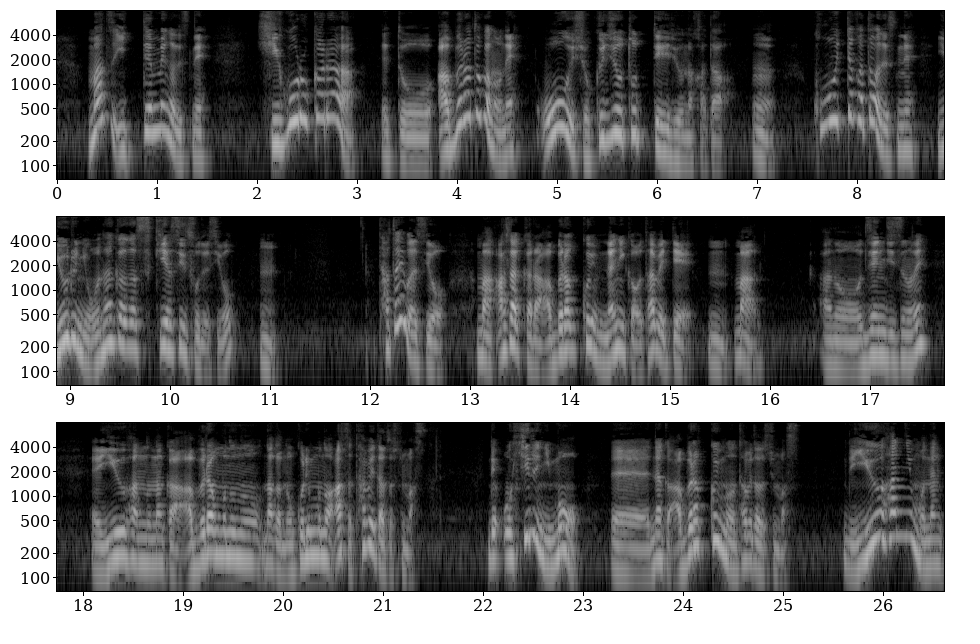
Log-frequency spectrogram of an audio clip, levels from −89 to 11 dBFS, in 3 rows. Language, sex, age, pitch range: Japanese, male, 20-39, 135-215 Hz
